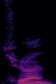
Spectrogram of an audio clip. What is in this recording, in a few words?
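"quan" second tone, pinyin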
